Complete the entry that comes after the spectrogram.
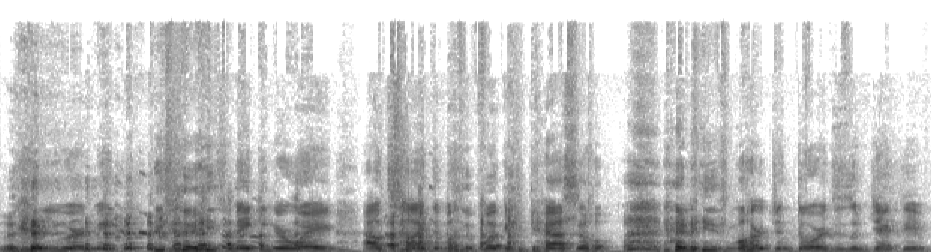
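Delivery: loud, high narration through laughter; real laughing. Real, not acted. Storyteller insisting he's making her way, laughing. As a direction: push on with the story while cracking up.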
